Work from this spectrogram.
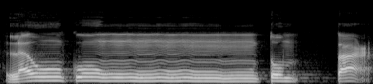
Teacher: mim sukun bertemu dengan ta, idhar syafawi dibaca jelas. Lau kuntum ta, tidak boleh kuntum ta.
